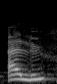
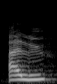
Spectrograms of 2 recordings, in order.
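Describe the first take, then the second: No difference in how they are said.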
